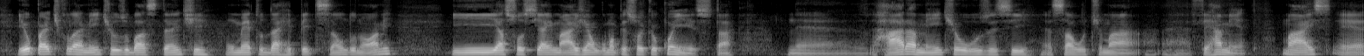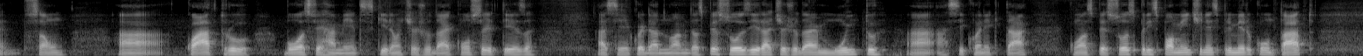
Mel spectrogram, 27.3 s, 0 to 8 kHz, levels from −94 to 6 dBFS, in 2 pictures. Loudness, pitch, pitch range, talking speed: -29 LUFS, 100 Hz, 95-110 Hz, 145 wpm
